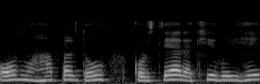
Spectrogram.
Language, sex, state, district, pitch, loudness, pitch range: Hindi, female, Bihar, Madhepura, 200 Hz, -30 LUFS, 190-215 Hz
